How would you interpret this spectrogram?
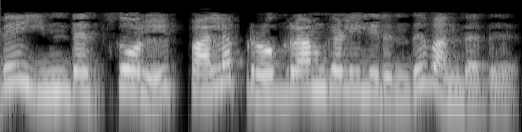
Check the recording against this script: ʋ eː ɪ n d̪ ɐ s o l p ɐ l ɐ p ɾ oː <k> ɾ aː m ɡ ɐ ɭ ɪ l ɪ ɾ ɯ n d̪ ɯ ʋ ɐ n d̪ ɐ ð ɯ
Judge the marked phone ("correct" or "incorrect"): incorrect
